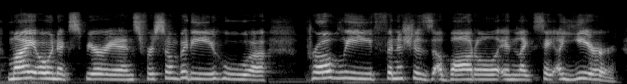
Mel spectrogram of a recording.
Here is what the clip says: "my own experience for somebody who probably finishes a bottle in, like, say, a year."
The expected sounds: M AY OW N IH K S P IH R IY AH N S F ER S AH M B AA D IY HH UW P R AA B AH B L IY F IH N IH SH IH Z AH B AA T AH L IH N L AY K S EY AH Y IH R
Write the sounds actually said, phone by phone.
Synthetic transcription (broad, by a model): M AY OW N IH K S P IH R IY AH N S F ER S AH M B AA D IY HH UW P R AA B AH B L IY F IH N IH SH IH Z AH B AA T L IH N L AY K S EY AH Y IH R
